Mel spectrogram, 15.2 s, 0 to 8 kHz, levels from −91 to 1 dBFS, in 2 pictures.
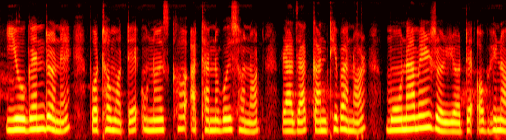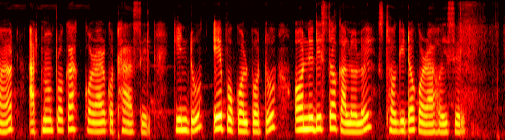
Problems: background conversations at intervals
